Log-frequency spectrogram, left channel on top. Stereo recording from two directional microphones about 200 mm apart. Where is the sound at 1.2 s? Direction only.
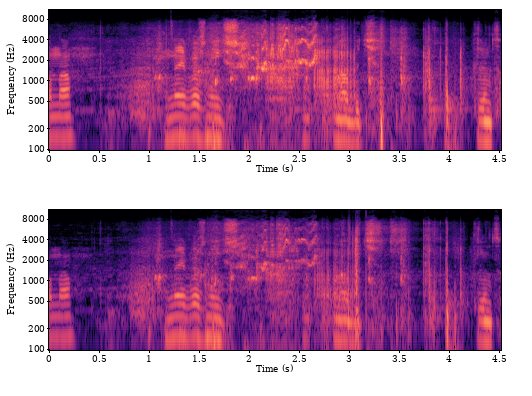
20° right (ahead or behind).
